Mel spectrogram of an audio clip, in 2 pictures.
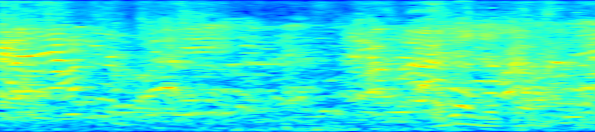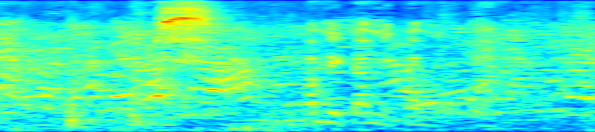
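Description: Many children chatter and call out nearby in an echoing room.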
